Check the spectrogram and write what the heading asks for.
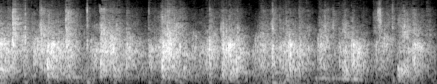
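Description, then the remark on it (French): A stand-up comedy crowd applauds a comedian steadily, many hands clapping in a dense, even wash of sound that holds at a moderate level throughout the short stretch. “Du bruit pour lui, s'il vous plaît.”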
